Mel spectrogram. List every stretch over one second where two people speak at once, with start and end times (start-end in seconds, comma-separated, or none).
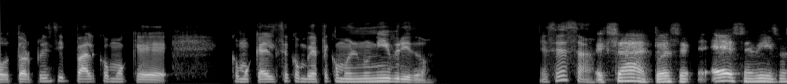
none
